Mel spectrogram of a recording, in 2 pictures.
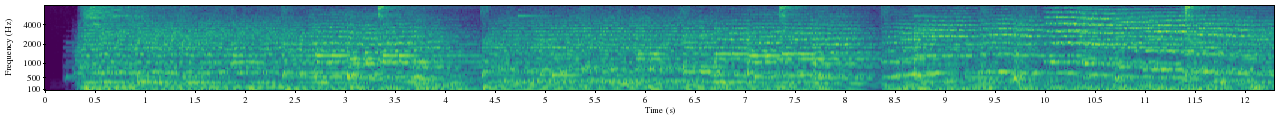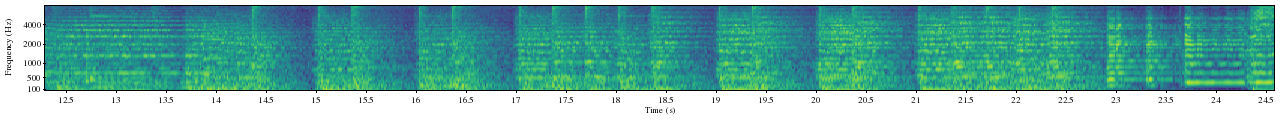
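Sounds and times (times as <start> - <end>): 
violin: 0.3 - 24.5.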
